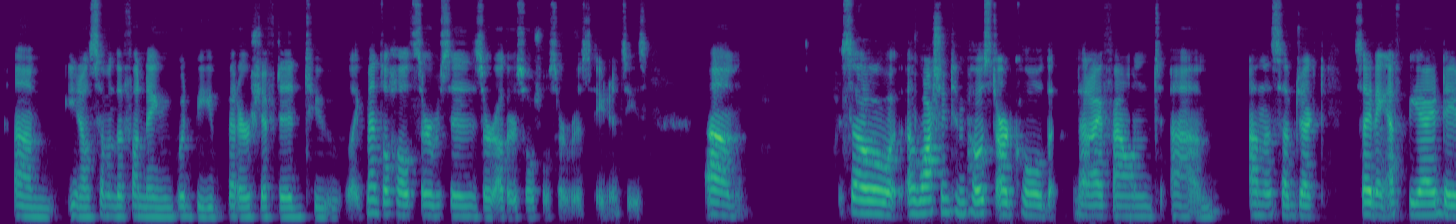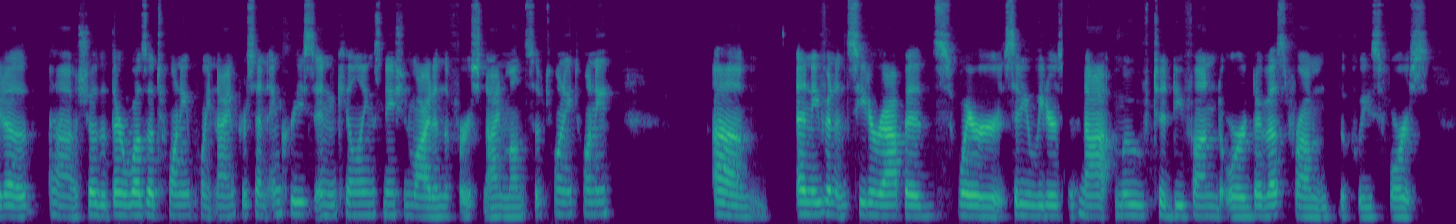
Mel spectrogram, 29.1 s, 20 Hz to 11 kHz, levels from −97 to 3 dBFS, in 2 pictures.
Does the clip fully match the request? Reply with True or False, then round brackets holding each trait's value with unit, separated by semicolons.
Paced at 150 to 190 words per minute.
True (155 wpm)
